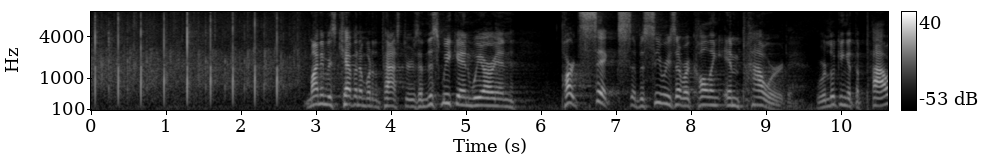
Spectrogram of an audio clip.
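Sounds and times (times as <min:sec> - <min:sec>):
church congregation clapping rhythmically: 0:00.0 - 0:03.2
speech: 0:02.9 - 0:10.6.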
